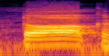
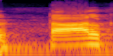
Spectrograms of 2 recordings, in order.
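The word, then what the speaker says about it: talk: और इसे क्या पढ़ेंगे, टॉक, टाल्क मत नहीं पढ़ना, टाल्क नहीं, गलत हो जाएगा, टॉक।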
